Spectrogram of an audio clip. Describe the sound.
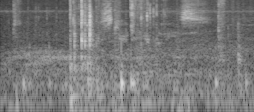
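Rustling and shuffling of a huge folder of paper files being pulled from the trunk of a car, with a few soft thumps and knocks, faint indistinct voices murmuring in the background.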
